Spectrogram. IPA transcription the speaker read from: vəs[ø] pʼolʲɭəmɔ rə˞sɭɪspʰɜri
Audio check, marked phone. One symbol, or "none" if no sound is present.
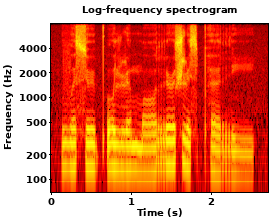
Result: ø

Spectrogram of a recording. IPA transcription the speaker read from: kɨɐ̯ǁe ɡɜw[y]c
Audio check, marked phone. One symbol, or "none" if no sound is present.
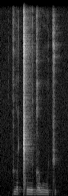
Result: u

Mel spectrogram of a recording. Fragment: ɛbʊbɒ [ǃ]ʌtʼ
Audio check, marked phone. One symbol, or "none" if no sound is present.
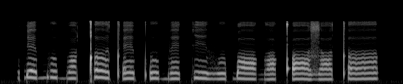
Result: ǃ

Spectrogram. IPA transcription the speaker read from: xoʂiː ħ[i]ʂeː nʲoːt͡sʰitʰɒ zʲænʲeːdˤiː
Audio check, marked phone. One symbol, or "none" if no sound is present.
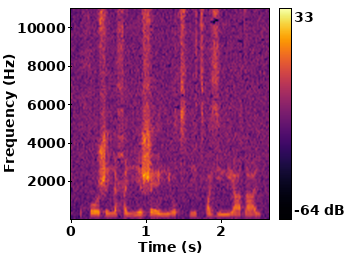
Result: iː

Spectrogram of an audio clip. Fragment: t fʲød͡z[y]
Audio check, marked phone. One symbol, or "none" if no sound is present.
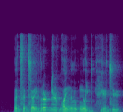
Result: y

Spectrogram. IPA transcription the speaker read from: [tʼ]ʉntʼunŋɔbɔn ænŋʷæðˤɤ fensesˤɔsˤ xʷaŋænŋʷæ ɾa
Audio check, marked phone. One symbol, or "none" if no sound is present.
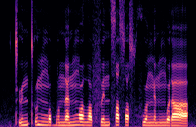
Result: tʼ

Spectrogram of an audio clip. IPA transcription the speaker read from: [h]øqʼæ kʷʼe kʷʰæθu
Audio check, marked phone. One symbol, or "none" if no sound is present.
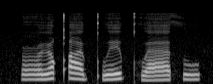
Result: ʕ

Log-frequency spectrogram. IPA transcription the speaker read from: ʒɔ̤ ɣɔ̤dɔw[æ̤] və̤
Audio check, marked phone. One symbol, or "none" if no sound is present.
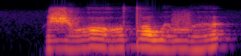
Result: ə̤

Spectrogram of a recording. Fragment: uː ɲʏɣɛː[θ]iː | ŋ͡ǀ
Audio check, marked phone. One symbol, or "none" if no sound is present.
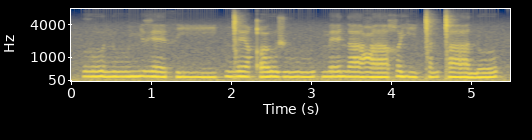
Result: θ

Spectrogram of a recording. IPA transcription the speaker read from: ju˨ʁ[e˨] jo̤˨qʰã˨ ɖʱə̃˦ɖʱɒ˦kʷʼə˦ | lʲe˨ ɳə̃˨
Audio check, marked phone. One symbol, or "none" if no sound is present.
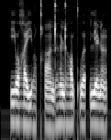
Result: e˨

